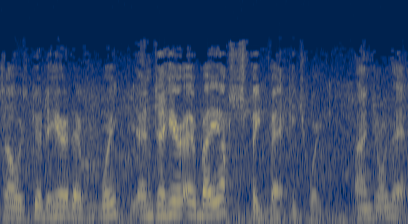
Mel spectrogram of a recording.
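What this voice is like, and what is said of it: Arkansan American accent. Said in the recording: “That's an Arkansan accent.”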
